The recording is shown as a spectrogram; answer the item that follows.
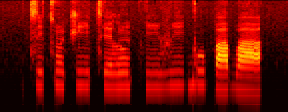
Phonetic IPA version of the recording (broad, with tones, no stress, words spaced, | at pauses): t͡si˨t͡sũ˨t͡ʃiː˨tʰɪ˨ lũ˨ pʰiː˨viː˦ ɡuː˦pa˨˦ba˨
